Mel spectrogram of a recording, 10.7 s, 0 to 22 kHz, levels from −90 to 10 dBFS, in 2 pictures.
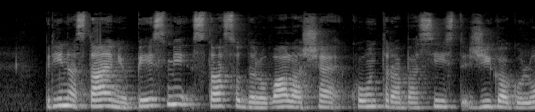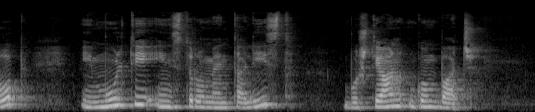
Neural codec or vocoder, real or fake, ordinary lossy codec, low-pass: none; real; MP3, 64 kbps; 14.4 kHz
